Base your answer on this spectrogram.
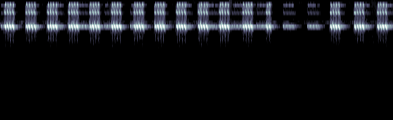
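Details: High, clear cricket chirps repeated about twice a second, pausing briefly near the middle before resuming, over a faint low background hum.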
